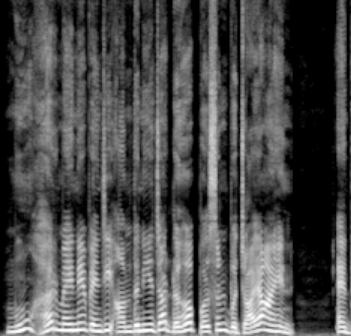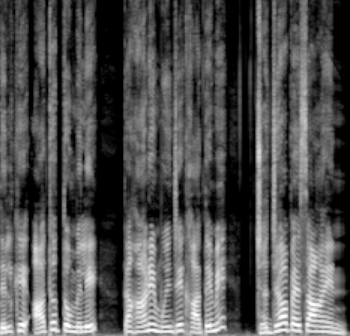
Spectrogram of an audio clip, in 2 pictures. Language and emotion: Sindhi, happy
